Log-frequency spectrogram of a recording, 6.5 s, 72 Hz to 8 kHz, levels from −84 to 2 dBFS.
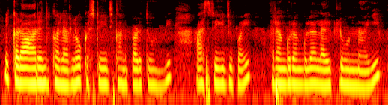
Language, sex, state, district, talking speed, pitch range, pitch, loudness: Telugu, female, Telangana, Mahabubabad, 120 wpm, 180-195 Hz, 190 Hz, -20 LUFS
